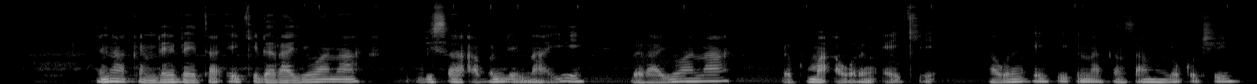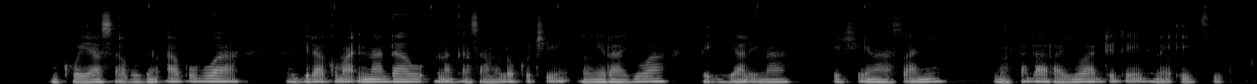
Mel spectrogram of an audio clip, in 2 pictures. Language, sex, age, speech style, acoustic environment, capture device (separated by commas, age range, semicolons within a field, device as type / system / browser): Hausa, male, 25-34, happy; relaxed, silence; nature, mobile / Linux / Chrome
